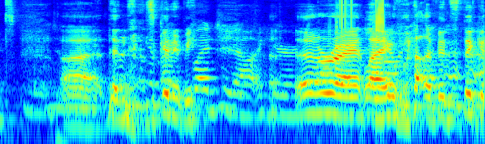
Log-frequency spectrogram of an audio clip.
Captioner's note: background talking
